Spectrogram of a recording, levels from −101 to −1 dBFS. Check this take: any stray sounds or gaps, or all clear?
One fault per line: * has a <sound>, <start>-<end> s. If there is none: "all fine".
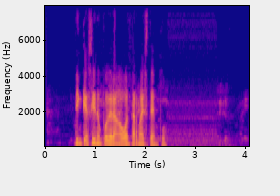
all fine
